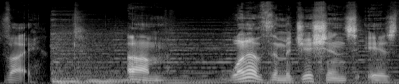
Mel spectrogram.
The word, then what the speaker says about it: Vay: See, it's pronounced Vi.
